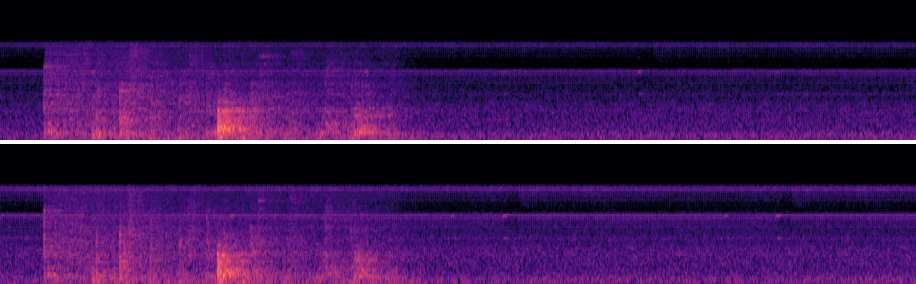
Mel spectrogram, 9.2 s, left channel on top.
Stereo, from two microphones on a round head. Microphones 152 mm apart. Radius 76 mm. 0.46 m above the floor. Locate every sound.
0.4 s running footsteps: 40° right (ahead or behind), 2.5 m; by 4.0 s 60° right (ahead or behind), 5.5 m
